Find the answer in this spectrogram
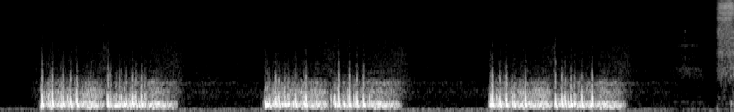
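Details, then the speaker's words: Fine crackles, soft, high-pitched, very brief pops layered on three breaths through a stethoscope; often accompany congestive heart failure. "crackles are soft high-pitched and very brief and often accompany congestive heart failure"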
